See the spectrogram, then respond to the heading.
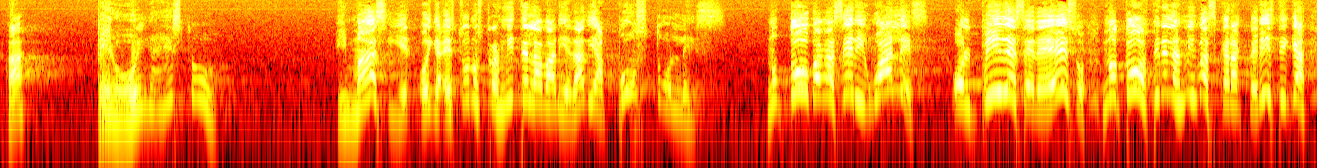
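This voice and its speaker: A man preaching a sermon with an animated manner, often calling out to his listeners as brother. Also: extremely high pitch, measured pace, big-room sound. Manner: animated, addresses listeners as brother, acts out voices. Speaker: apostle preaching.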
